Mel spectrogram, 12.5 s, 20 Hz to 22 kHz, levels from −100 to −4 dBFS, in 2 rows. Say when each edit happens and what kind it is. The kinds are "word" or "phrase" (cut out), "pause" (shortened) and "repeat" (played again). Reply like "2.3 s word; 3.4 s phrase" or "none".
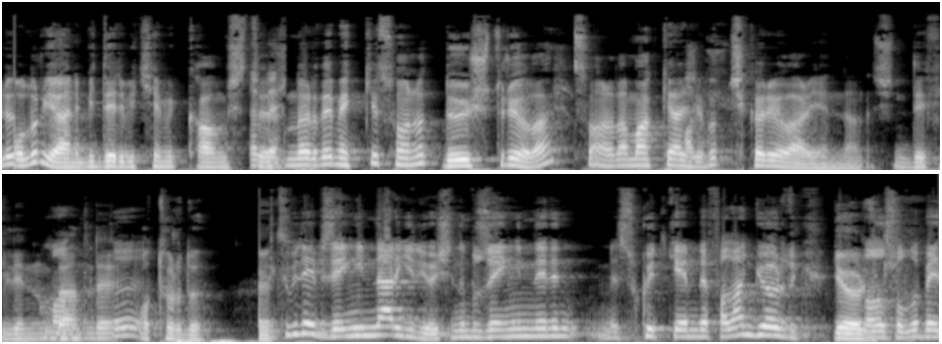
6.5 s word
